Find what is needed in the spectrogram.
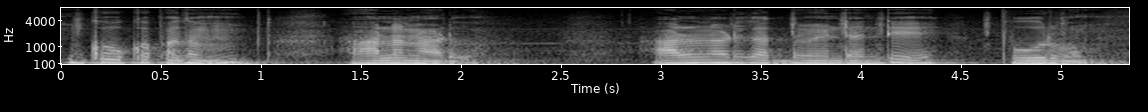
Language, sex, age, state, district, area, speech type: Telugu, male, 60+, Andhra Pradesh, Eluru, rural, spontaneous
